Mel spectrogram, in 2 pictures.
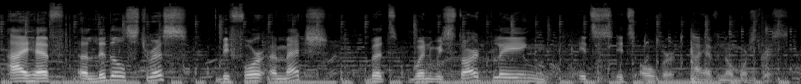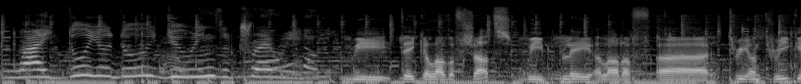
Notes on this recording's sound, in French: les petits reporters de René Bureau Radio se sont rendus au festival de Basket 3x3 qui se tenait à Poitiers sur la place Leclerc.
